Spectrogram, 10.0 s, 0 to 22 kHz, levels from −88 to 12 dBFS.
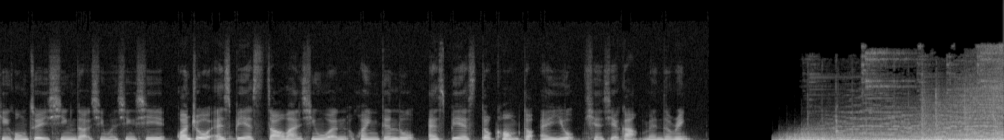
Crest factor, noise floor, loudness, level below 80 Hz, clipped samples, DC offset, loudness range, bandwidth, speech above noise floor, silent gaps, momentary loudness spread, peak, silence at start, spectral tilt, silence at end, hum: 16 dB; under -90 dBFS; -19 LUFS; -40 dBFS; under 0.1%; under 0.1%; 4 LU; 15.5 kHz; over 72 dB; 7.09-7.70 s; 7 LU; -2 dBFS; 0.05 s; -6.5 dB/octave; 0 s; none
